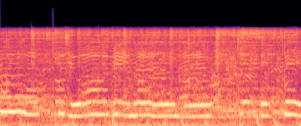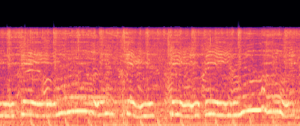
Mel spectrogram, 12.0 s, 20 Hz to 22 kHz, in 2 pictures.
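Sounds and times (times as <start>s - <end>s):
backing track with steady beat: 0.0s - 12.0s
girl singing into a microphone: 0.0s - 12.0s.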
